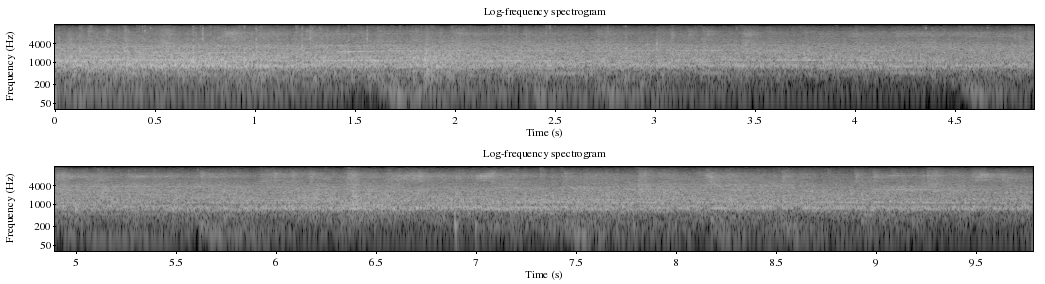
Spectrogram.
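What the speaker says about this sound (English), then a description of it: "Listen to that crowd." A football stadium crowd at a Singapore Premier League match between Lion City Sailors and Hougang United roars after a goal, a broad, loud, sustained din with cheering and clapping woven through it.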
